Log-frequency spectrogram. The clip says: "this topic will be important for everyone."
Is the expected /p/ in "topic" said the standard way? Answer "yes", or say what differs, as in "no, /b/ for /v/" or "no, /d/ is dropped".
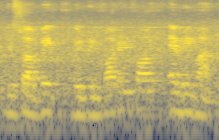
no, /b/ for /p/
